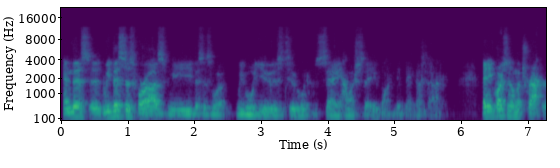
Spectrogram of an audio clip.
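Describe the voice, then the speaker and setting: A man's fairly high voice with vocal fry, very wide pitch swings and big swings in loudness. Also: moderate pace. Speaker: student government committee chair. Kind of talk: committee meeting. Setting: meeting room with online participants. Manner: casual.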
